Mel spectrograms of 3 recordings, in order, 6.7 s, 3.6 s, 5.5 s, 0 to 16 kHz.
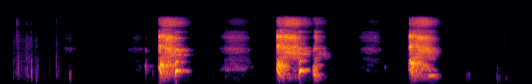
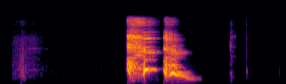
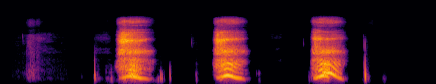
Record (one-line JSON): {"three_cough_length": "6.7 s", "three_cough_amplitude": 19403, "three_cough_signal_mean_std_ratio": 0.3, "cough_length": "3.6 s", "cough_amplitude": 21358, "cough_signal_mean_std_ratio": 0.32, "exhalation_length": "5.5 s", "exhalation_amplitude": 20602, "exhalation_signal_mean_std_ratio": 0.35, "survey_phase": "beta (2021-08-13 to 2022-03-07)", "age": "45-64", "gender": "Female", "wearing_mask": "No", "symptom_cough_any": true, "symptom_runny_or_blocked_nose": true, "symptom_sore_throat": true, "symptom_fatigue": true, "symptom_fever_high_temperature": true, "symptom_onset": "4 days", "smoker_status": "Never smoked", "respiratory_condition_asthma": true, "respiratory_condition_other": false, "recruitment_source": "Test and Trace", "submission_delay": "2 days", "covid_test_result": "Positive", "covid_test_method": "RT-qPCR"}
